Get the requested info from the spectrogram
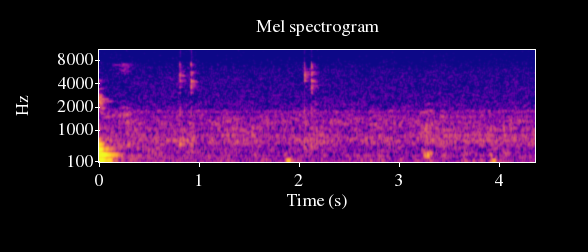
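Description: A few faint computer mouse clicks, short and spaced apart.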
